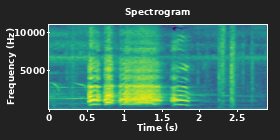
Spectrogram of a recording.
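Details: A Linh Kê rooster gives an unusual crow: two short harsh notes, a long hoarse drawn-out middle note, then a short closing note, lasting about a second and a half. Brief high clicks follow in a quiet background.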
